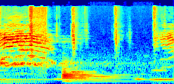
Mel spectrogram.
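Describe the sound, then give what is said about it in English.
A goat bleats in a long, wavering, nasal cry that shifts pitch partway through and carries on for a couple of seconds, clear with no talking over it. “That's a goat, right? Sounds like a goat crying.”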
